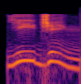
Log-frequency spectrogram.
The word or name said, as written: yijing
